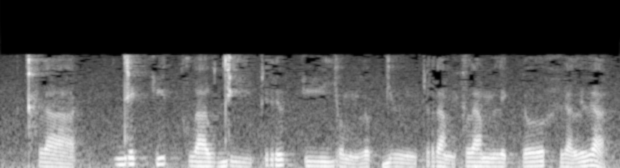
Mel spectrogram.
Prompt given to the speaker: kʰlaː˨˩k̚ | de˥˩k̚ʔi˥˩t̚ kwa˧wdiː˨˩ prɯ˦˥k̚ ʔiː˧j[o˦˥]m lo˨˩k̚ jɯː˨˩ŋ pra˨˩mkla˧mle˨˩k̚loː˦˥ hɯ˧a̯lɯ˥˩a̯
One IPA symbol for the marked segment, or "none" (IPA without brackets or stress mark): o˨˩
